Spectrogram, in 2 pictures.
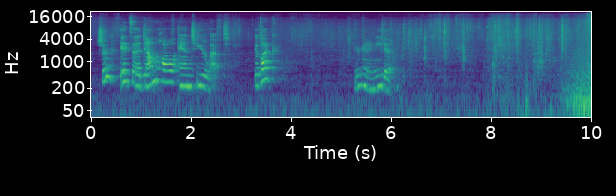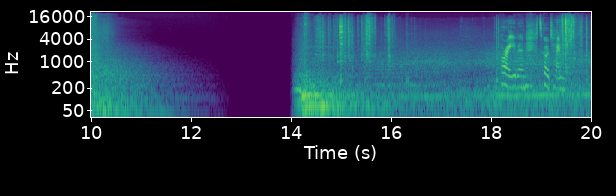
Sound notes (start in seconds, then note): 9.7 dramatic music thumps; 14.2 armor clanking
